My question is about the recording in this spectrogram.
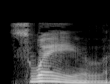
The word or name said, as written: swale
